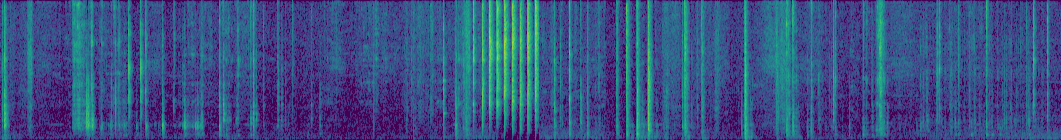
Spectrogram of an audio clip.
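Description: Oak frame parts knocking and clicking against each other and the workbench as a table frame is dry-fitted by hand. About halfway through there is a short, fast run of rattling clicks, and about two seconds later one sharp knock stands out.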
